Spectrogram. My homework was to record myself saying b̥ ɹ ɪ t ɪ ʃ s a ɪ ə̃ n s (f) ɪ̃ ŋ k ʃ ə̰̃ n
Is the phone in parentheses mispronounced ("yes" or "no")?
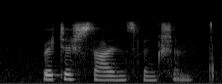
no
